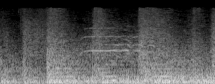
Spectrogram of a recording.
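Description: A horse whinnies about a second in, over the hoofbeats of several galloping horses, with dramatic film music underneath.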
